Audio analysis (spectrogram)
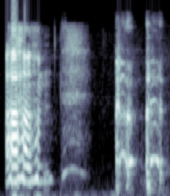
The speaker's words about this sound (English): Sorry, I just had to cough there.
